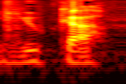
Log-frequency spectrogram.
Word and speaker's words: Yuka: Yuka, yep. – And it's spelled Y-U-K-A, and...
